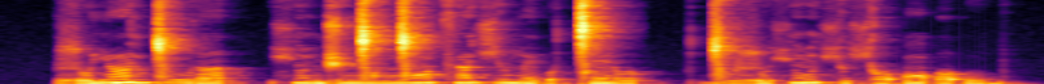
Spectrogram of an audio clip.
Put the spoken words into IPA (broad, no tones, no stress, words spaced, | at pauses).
ɮʊjɐ̃ ɡ͡ǀuɾɐ | çũnd͡ʒʊŋ͡ǀɔŋ͡ǀɔ̃ t͡sɐ̃ çɨmẽ ʔʊǀẽɾʊ | ɡ͡ǀuɮuçũ çʊçɔ ʔɔ̃ ʔɔʔub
